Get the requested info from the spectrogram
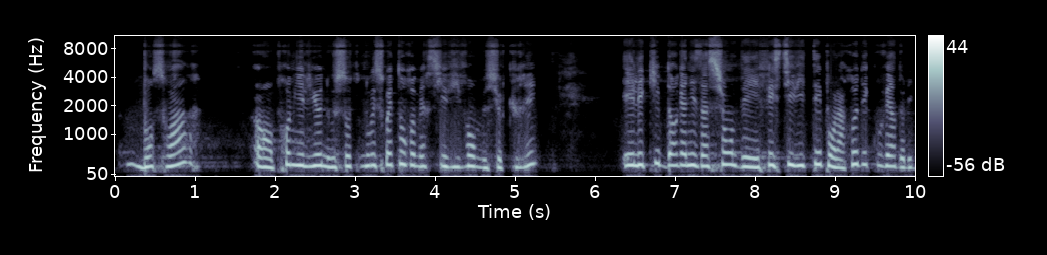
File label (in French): accord vocal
